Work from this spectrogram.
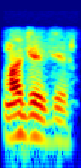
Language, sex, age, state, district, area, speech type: Nepali, male, 30-45, West Bengal, Kalimpong, rural, conversation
